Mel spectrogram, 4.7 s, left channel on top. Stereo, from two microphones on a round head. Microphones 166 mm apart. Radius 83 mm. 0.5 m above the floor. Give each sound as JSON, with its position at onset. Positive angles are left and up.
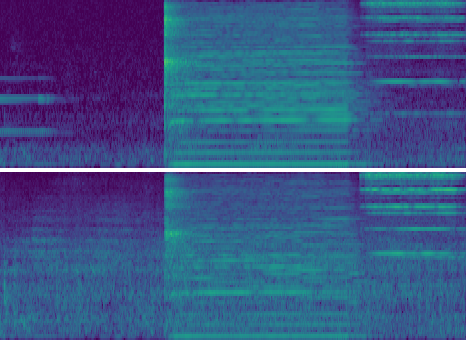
{"t": 1.6, "sound": "a buzzer", "side_deg": 60, "distance_m": 0.6}
{"t": 3.6, "sound": "a bell", "side_deg": -50, "distance_m": 0.8}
